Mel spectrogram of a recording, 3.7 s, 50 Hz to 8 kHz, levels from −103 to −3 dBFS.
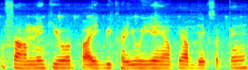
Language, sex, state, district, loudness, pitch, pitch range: Hindi, male, Madhya Pradesh, Dhar, -19 LUFS, 150 Hz, 145-155 Hz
